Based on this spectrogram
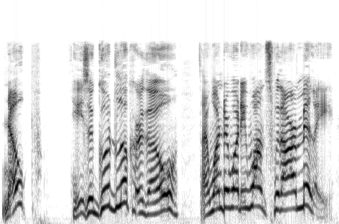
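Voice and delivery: put-on lightly raspy old crone; raspy old witch. A narrator's reading. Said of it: "replied in a raspy voice".

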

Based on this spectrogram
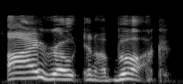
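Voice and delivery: put-on high, slow, loud little-girl boast; unashamed. A narrator's reading. Ramona confessing to the librarian, proudly unashamed. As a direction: declare it proudly like a small child. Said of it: "not the least ashamed".

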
